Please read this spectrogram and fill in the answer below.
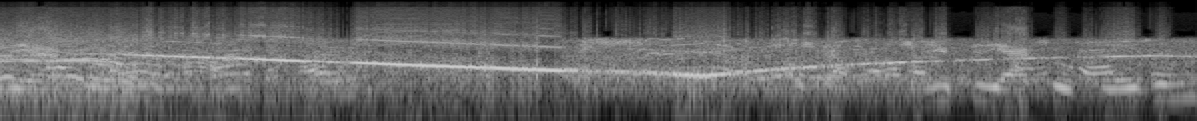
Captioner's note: sirens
